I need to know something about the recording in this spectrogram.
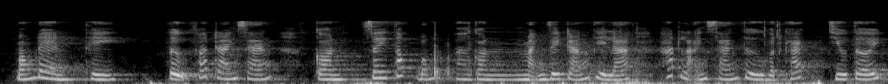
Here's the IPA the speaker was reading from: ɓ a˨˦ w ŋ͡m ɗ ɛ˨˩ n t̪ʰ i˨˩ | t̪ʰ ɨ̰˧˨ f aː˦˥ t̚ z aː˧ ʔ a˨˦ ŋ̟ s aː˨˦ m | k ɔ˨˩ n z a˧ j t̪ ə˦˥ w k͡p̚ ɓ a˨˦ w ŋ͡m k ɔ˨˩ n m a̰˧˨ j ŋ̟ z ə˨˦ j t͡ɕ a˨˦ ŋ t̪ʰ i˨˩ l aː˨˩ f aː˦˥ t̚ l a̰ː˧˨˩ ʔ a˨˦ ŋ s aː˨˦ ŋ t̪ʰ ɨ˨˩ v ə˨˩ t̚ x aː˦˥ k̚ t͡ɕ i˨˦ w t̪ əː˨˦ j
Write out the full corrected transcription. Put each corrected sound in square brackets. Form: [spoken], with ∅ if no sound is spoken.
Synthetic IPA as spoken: ɓ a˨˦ w ŋ͡m ɗ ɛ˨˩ n t̪ʰ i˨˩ | [t̪] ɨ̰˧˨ f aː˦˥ t̚ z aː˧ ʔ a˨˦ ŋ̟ s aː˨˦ [ŋ] | k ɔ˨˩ n z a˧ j t̪ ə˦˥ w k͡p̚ ɓ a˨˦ w ŋ͡m k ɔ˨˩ n m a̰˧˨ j ŋ̟ z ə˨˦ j t͡ɕ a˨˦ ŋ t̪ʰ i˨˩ l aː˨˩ [h] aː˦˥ t̚ l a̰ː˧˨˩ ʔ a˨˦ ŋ s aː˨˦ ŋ [t̪] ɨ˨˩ v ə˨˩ t̚ x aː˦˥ k̚ t͡ɕ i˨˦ w t̪ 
